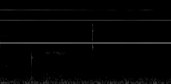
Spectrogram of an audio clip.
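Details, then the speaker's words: Zenith 5S119 antique radio variable tuning condenser tested with continuity tester: steady high tone means rotor and stator plates are shorted, caused by bent vanes. "okay we're in our hour tone mode okay if I go to the other side here okay open so we don't know how to do not have it short come over here we have a short"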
